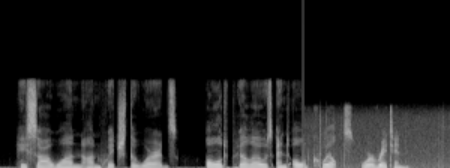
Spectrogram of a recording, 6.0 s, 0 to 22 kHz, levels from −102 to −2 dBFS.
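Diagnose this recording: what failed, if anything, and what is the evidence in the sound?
At 4.03 s the system likely switched its input to a poorer device, a fault at the driver and device-routing stage. A gap of 20 ms in the speech marks the switch. From there to the end, nothing is left above 8 kHz, so the voice turns dull and boxy. A new background noise, roughly 30 dB below the speech, comes in, and the level shifts by a few decibels, because the second device has its own bandwidth, gain and noise.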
